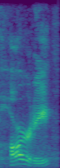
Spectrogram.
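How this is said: American accent, with a soft t and strong r. "festa no inglês americano"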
